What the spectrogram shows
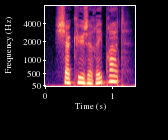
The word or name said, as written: charcuteribræt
